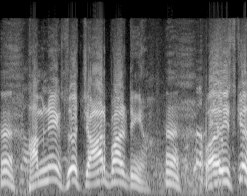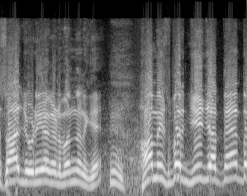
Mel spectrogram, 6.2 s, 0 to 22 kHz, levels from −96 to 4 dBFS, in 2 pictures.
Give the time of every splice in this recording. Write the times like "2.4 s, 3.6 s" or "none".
none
